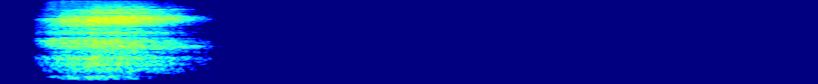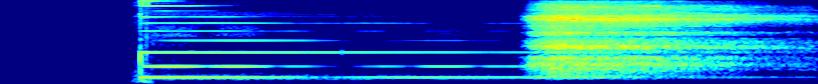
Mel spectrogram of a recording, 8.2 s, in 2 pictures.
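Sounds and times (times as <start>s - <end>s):
bell: 4.8s - 8.0s.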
